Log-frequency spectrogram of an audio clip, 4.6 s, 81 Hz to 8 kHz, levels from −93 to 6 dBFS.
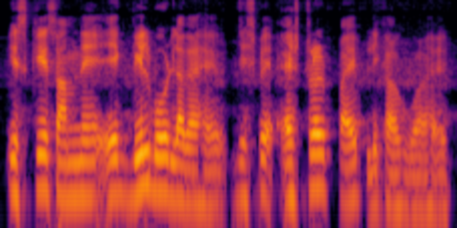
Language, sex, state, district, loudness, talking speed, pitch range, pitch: Hindi, male, Gujarat, Valsad, -20 LUFS, 185 wpm, 130-165 Hz, 150 Hz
